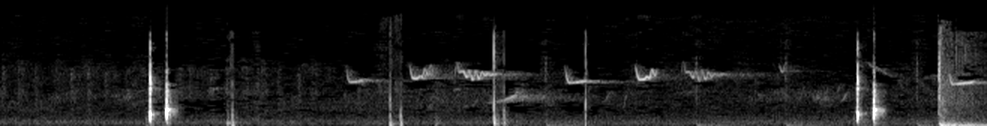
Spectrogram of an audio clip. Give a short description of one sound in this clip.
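Short sharp clicks sound as blocks snap into place.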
